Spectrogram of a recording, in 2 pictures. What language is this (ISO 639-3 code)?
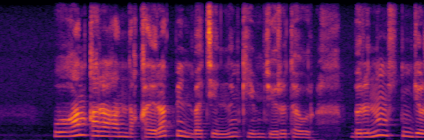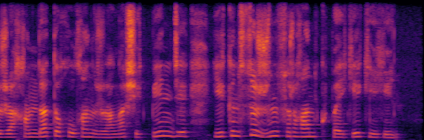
kaz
